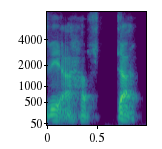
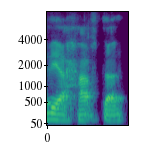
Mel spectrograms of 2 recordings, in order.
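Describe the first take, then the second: First: The stress falls on the last syllable. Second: The stress falls before the last syllable. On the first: It means you will love. The speaker calls it right. "The accent's on the last syllable" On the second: It means and you loved. The speaker calls it wrong. "If you say the Ahavta, not only is it wrong"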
